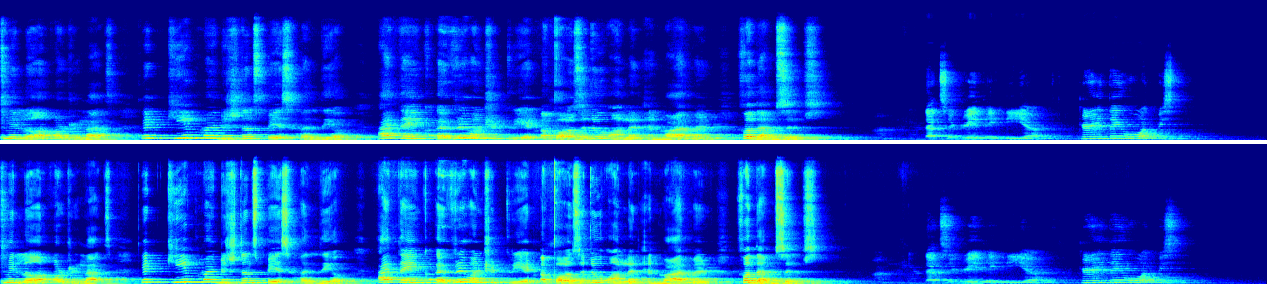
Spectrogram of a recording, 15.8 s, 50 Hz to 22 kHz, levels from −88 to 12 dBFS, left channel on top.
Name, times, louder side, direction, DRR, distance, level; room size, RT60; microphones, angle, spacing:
voice 1, 0.0-1.3 1.8-4.3 4.7-8.9 9.3-10.2, right 2 dB, 65° right, 3 dB, 0.5 m, -20 dB
voice 2, 11.6-13.0 13.5-14.7, left 2 dB, 25° left, 2 dB, 0.5 m, -36 dB
4.1 x 2.3 x 4.1 m, 1.5 s
head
